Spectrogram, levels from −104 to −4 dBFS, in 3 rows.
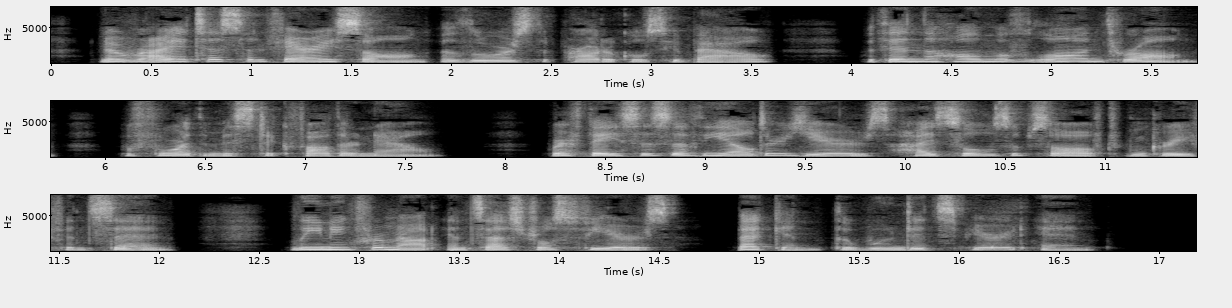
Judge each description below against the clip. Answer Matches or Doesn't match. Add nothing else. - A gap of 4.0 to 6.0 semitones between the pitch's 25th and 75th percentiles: Matches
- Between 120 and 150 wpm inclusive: Matches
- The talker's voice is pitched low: Doesn't match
